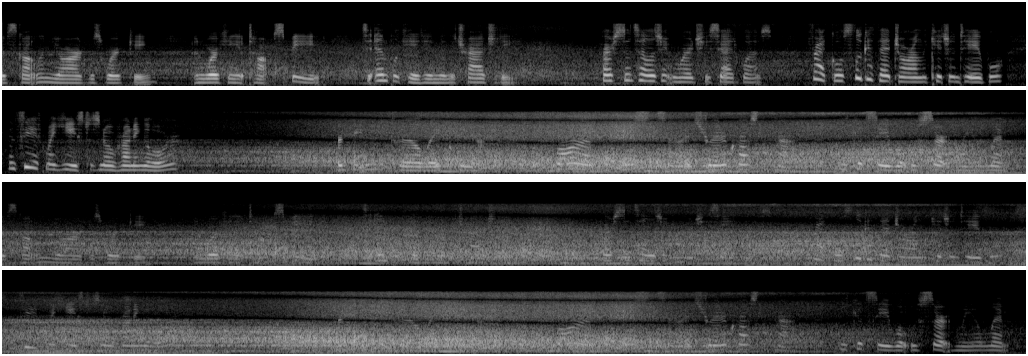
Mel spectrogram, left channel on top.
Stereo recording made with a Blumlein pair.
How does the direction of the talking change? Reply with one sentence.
You can hear the talking stay put.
